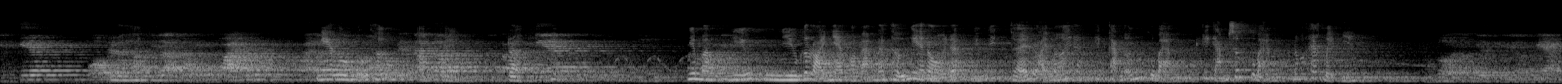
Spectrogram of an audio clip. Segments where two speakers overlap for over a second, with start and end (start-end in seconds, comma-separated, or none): 3.2-4.4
